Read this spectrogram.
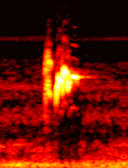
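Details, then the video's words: One sooty-headed bulbul call used as a lure, the bird calling to a rival: a brief sharp note running into a bright slurred warble that trails off, over faint low background hum. "Suara Burung Kutilang Gacor Aktif Memanggil Lawan"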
